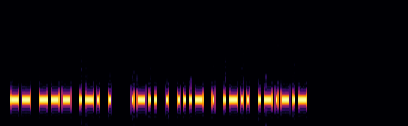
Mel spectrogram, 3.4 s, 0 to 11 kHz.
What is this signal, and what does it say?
Morse code, heard as a keyed tone, about 51 wpm, 700 Hz. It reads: MORE LEVEL.
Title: Sentences from Top 1000 Words - Review Part 4 - 50wpm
